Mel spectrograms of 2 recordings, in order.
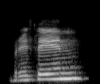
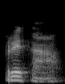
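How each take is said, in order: First: Loud "Breathe in" rising on "in"; swelling, raised "in" for the inhale; inhale cue. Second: Soft "Breathe out" with falling tune; "out" dropping away for the exhale; exhale cue. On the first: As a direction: stretch "in" upward and louder. Cueing the group's inhale. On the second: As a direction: let "out" sink gently. Cueing the group's exhale. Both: Shown as a demonstration.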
